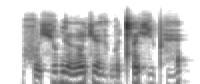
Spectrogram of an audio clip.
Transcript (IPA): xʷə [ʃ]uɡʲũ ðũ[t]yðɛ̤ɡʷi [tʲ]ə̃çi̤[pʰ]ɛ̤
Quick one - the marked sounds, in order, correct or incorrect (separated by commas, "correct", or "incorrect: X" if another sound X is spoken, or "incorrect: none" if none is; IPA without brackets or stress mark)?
incorrect: ç, incorrect: c, incorrect: cʰ, correct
